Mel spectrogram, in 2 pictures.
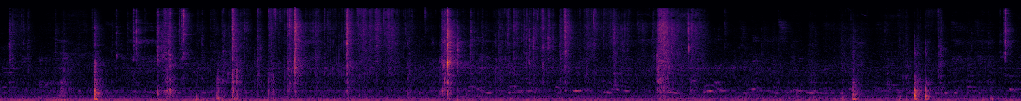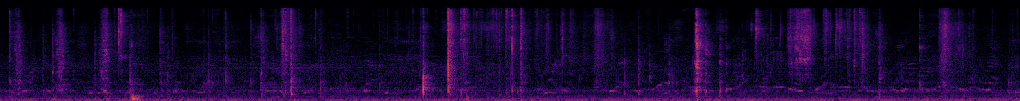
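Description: Small cardboard trading-card boxes and plastic card holders handled on a table mat: scattered light taps and clicks, over a steady low electrical hum.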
